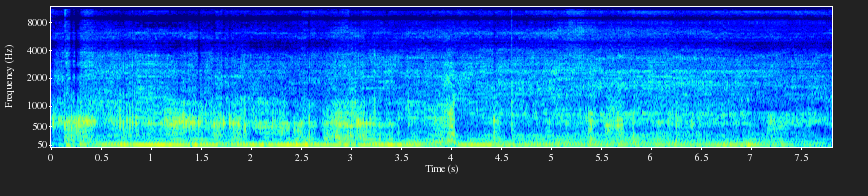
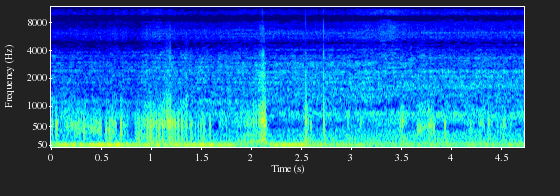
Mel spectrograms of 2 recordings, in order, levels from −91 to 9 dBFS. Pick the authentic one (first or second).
second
